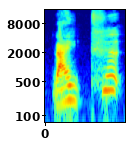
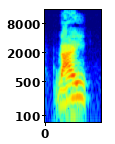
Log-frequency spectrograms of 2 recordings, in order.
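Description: First: The final T is strongly and clearly released. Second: The final T is soft and barely released. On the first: The speaker calls it wrong. "하지 않는다" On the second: The speaker calls it right. "해야지"

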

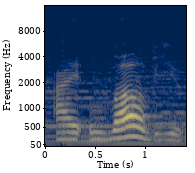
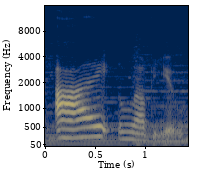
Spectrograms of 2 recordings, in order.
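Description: First: The stress falls on the word 'love'. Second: The stress falls on the word 'I'. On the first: What the speaker feels for you really is love. "The second means that what I feel for you is love" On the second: Maybe nobody else loves you, but the speaker does. "The first means I love you. Maybe nobody else does, but I do"

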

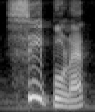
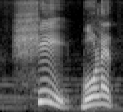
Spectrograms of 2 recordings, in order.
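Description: First: The word begins with an 's' sound. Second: The word begins with an 'sh' sound. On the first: The speaker calls it wrong. "enggak pakai Y" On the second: The speaker calls it right. "pakai Y"

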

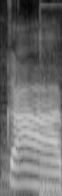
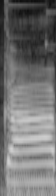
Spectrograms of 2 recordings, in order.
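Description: First: The syllable is said with a low tone. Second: The syllable is said with a level mid tone. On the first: "กาเป็นเสียงเอก" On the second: "กาเป็นเสียงสามัญ"

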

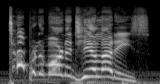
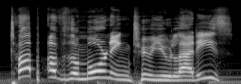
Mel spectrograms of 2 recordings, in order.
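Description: First: It is said fast. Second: It is said slowly.

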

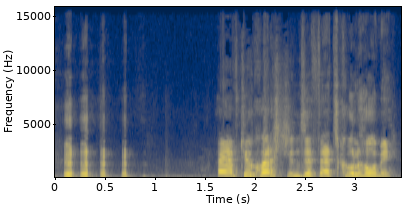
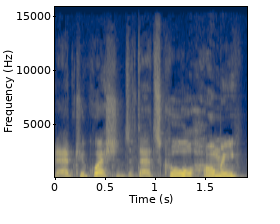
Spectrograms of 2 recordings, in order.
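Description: First: It is said in an attempted Glasgow accent. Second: It is read in the speaker's usual accent.

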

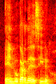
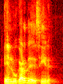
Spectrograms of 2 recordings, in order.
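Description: No difference in how they are said.

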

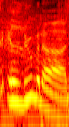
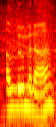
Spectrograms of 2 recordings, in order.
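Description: First: It sounds like the start of 'illumination'. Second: It sounds like the start of 'aluminum'. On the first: The speaker calls it right. "Illumination, Illumina" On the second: The speaker calls it wrong. "not Illumina, like aluminum"

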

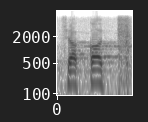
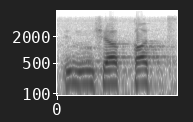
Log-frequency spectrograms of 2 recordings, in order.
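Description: First: The final t has a strong sneeze-like hissing burst. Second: The final t has a faint breathy release. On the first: The speaker calls it wrong. "مش عايزين العطسة اللي في التاء دي، انشقت ما ينفعش" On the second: The speaker calls it right. "اما تقول انشقت تسمع نفسك بس، انشقت انشقت ده اقصى"

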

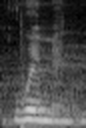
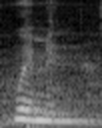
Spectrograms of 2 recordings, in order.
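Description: The two takes are said the same way.

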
